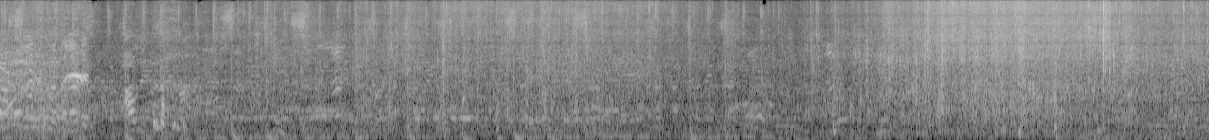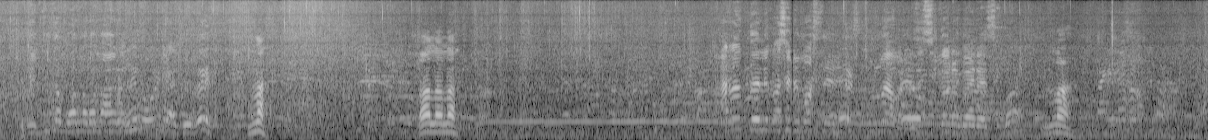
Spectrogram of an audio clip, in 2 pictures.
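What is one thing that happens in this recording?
Water splashes and laps close by.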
